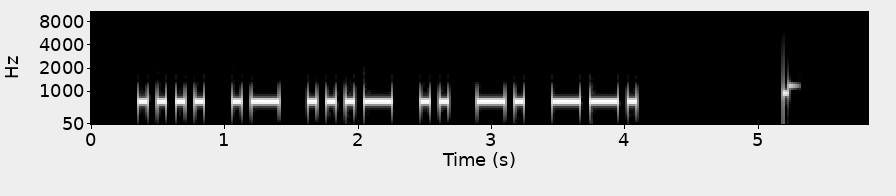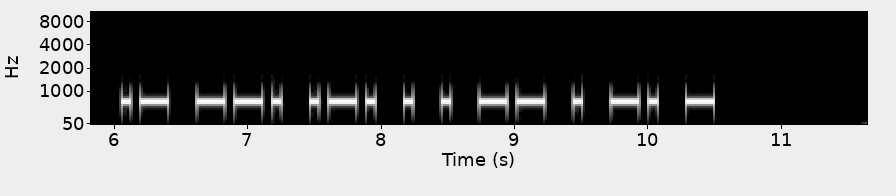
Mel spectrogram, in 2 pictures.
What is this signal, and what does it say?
Morse code, heard as a keyed tone, about 17 wpm, 700 Hz. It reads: HAVING AGREEMENT
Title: Sets of 5 Words Encore - New Word Drill - 17wpm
